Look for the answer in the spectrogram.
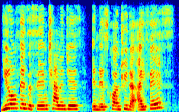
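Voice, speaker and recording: A woman's voice: on the high side, normal speed, highs cut off. A woman from the Virgin Islands with a Caribbean accent, talking casually and with strong opinions in an emphatic way, repeating phrases for stress. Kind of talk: casual opinionated personal talk to camera.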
